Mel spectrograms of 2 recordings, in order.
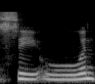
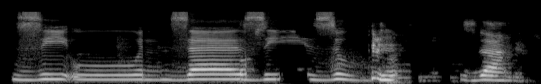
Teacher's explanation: Huruf za hati-hati jangan sampai ada aliran nafasnya. Kalau misalkan ada aliran nafasnya, dia nanti sama dengan huruf sin. · huruf za itu hanya aliran suaranya saja yang mengalir. Dia ada desisnya.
